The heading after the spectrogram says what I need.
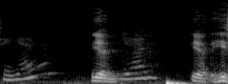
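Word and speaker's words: Yan: Yen. Yeah, he says yen. Yeah. It's spelled Y-A-N in the description or in our subtitles, but he says yen.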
